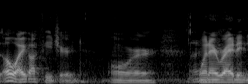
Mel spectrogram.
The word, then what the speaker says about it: FEATR: I also didn't realize that people would call it feeder.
